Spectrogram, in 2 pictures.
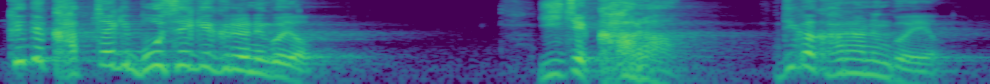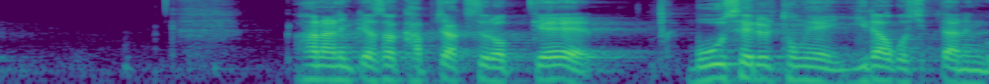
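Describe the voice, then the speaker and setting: A male pastor preaching a sermon, dramatic, swinging between soft and emphatic delivery. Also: on the high side. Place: church sanctuary. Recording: reverberant church hall.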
